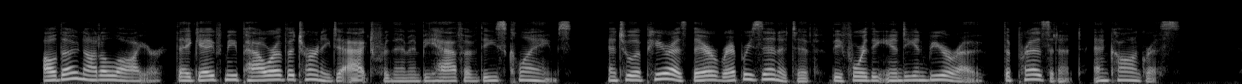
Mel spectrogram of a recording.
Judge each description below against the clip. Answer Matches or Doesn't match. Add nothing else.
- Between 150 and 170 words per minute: Matches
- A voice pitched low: Doesn't match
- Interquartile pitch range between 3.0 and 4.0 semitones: Matches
